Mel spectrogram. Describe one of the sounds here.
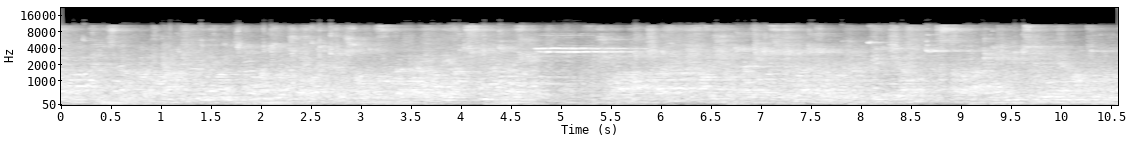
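Sneakers squeak on a wooden court in a large echoing hall.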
